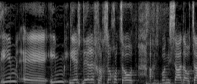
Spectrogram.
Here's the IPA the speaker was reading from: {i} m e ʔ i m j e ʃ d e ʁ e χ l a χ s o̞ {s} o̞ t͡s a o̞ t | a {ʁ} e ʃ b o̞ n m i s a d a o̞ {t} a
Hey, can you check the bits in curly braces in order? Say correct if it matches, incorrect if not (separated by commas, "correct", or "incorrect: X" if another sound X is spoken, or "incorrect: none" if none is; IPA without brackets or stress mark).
correct, incorrect: χ, incorrect: χ, incorrect: t͡s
